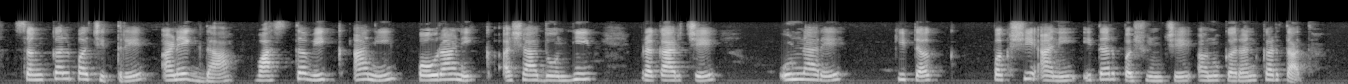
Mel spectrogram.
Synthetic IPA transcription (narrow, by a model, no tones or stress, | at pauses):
səŋkəlpət͡ɕit̪ɾeənek̚d̪a | ʋast̪əʋikañipəwɾaɽiːkə̰ɕad̪on̤iːpɾəkaɾt͡ɕe | uɳːaɾe | kiʈək̚ | pəkʂiʔaɽ̃iit̪əɾpəɕunt͡seʔənukəɾənkəɾt̪a̰t̪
